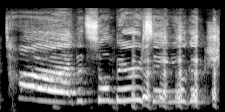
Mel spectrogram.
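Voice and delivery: high, loud, helpless laugh-crying; cracking up so hard it turns to tears; crying with laughter. Real, not acted. Wife sees husband's photo, laughing until she cries. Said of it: "Already feel sad because you're crying".

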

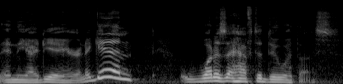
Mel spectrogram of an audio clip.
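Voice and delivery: usual speaking voice

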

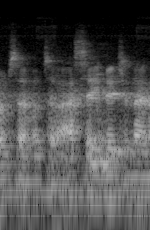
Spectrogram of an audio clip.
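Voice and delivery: ordinary talk, nothing marked

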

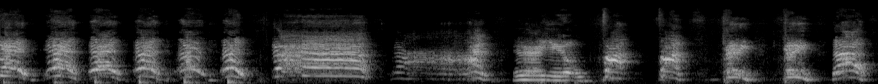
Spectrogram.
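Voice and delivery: very high, strained screaming rant; frenzied rage. Acted. Attacker beats the sheep meant as Marcus, high frenzied screaming.

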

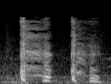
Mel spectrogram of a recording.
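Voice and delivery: sudden harsh coughing fit after swallowing a fly; choking cough. Real, not acted. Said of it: "excuse me while I choke".

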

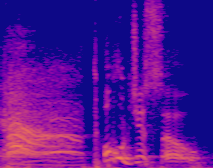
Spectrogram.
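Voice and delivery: high, breathy smug scoff; smug told-you-so. Retold or imitated. Preacher voicing a smug, scoffing Jesus he rejects. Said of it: "the look of Jesus was like".

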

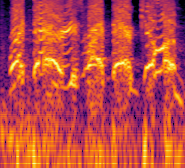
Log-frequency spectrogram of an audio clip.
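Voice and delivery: high, loud battle callout; urgent shouting. Real, not acted. Dad pointing out an enemy to son, urgent yelling. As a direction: scream the target's position.

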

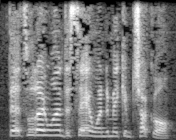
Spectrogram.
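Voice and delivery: way up high, squeaky and excited. Acted. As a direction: squeal it with giddy delight. High squeaky after plan.

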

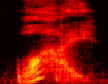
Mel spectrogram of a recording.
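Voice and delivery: hushed whisper; whispered why. Acted. Preacher whispering the question to the congregation. Rhetorical hush after "than ever.

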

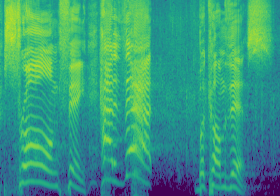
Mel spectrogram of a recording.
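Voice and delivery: loud sermon crescendo rising to a shout; impassioned preaching. Real, not acted. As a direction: promise it with full pulpit force. Preaches at full force to climax.

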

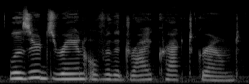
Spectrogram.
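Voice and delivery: usual speaking voice

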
